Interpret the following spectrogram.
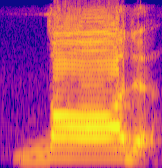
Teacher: தா நாக்குடைய ஆரம்பப் பகுதி மேல் முரசுல படுற மாதிரி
